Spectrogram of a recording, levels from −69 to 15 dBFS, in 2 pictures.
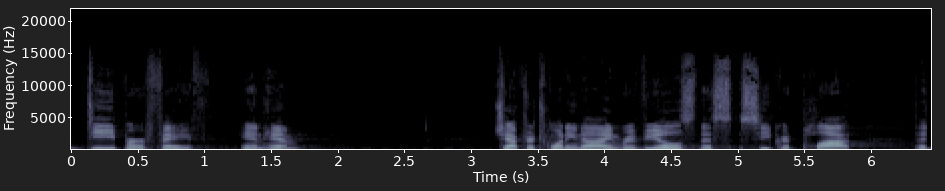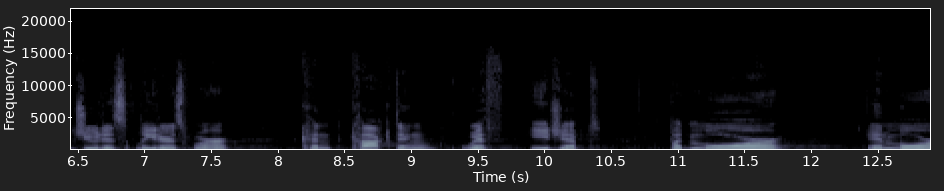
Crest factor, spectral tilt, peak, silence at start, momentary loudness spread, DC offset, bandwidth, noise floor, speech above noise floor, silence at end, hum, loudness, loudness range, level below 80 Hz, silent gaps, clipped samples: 24 dB; -4 dB/octave; -6 dBFS; 0 s; 13 LU; under 0.1%; 16 kHz; -62 dBFS; 35 dB; 0 s; none; -27 LUFS; 5 LU; -68 dBFS; none; under 0.1%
